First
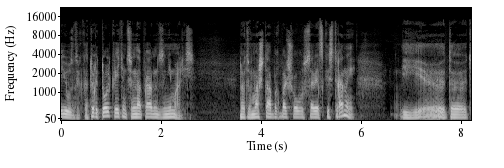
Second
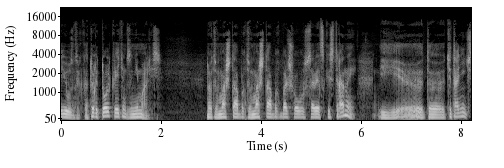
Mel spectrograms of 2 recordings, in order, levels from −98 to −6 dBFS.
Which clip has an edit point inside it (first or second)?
second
